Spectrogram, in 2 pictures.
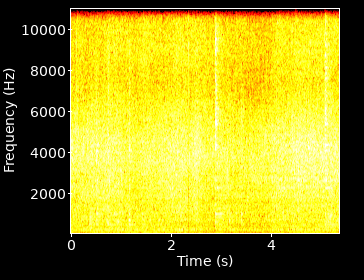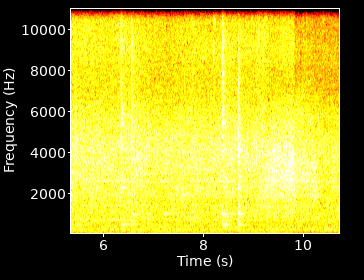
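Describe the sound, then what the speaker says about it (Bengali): Sliced ridge gourd and potato with a little turmeric fry in a pan: a steady, close sizzle with occasional sharp stirring clicks and scrapes throughout, no voices. "ঝিঙেটাকেও আলুর সাথে কিছুক্ষণ ভেজে নেব।"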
